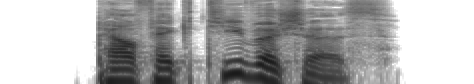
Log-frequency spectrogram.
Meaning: strong/mixed nominative/accusative neuter singular of perfektivisch
- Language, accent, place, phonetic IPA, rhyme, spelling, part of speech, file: German, Germany, Berlin, [pɛʁfɛkˈtiːvɪʃəs], -iːvɪʃəs, perfektivisches, adjective, De-perfektivisches.ogg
